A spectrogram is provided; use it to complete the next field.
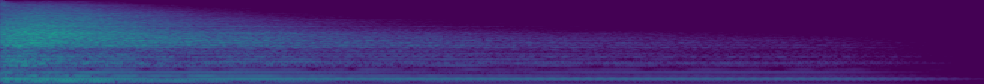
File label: ride cymbal sound sample c sharp key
